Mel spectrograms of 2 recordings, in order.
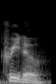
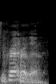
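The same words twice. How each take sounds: First: The first vowel is a long 'ee' sound. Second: The first vowel is a short 'e' sound. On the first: "Which should be C-R-E-E-D-O" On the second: "C-R-E-D-O should be credo"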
